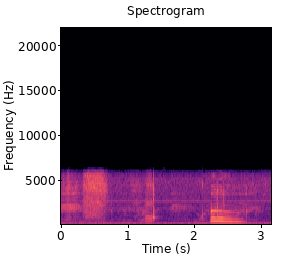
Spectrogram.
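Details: Baby girl with hiccups: quiet breathing, then an abrupt catch followed by a brief voiced squeak; hiccup.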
